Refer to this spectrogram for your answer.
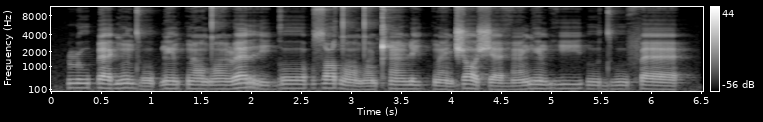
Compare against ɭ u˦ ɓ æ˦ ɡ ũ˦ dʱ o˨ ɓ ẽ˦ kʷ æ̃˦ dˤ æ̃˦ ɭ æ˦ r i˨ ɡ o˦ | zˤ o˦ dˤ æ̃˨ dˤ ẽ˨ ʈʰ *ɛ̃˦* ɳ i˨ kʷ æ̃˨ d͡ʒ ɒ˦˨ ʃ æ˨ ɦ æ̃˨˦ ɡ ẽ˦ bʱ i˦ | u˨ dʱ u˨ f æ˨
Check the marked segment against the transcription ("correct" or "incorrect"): incorrect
